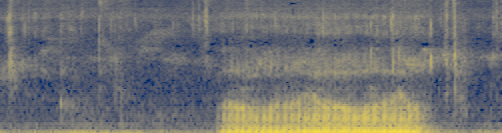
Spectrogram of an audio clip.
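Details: Pet dog named Jacky growls while guarding his bone as someone tries to take it away: a low, rough, rumbling growl lasting about one and a half seconds, steady and throaty, heard indoors in a quiet room.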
